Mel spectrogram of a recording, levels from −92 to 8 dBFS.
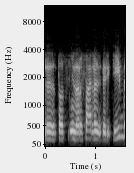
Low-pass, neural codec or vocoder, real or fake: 7.2 kHz; codec, 16 kHz, 8 kbps, FunCodec, trained on LibriTTS, 25 frames a second; fake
